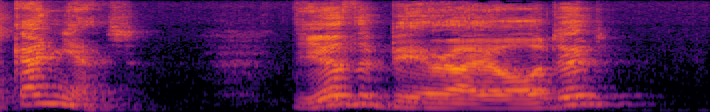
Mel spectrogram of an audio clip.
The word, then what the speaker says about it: caña: just a caña, una caña. It's got the tilde on, una caña.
